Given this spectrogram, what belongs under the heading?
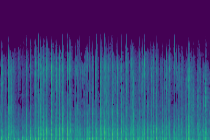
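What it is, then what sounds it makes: Plastic rhinestone sheet being scratched. Long glittery nails scratch fast across a pink plastic rhinestone sheet held close to the camera. The result is a rapid, irregular stream of crisp, crackling scratches and clicks, each very short and bright, with a steady dense texture throughout.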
